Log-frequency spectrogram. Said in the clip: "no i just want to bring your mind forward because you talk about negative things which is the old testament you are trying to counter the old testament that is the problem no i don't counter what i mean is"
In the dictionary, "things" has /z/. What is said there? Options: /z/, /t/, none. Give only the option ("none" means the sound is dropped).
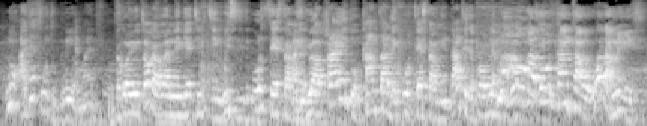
none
